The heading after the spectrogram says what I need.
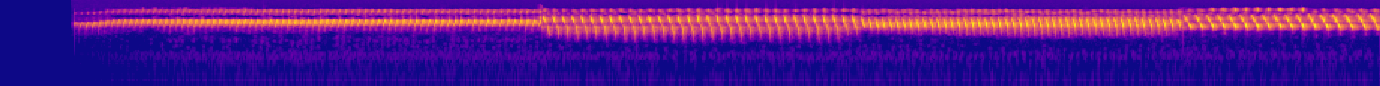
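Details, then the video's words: After a brief silence, a Belgian canary sings a long sequence of sustained rolling trills. It shifts through several tours, each a different pitch and texture, and grows louder toward a final high, pulsing trill. No other sounds. "MELHOR CANTO DO CANÁRIO BELGA NA NATUREZA"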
